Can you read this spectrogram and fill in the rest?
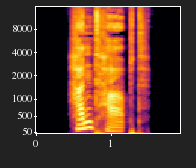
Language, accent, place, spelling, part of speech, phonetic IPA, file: German, Germany, Berlin, handhabt, verb, [ˈhantˌhaːpt], De-handhabt.ogg
- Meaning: inflection of handhaben: 1. second-person plural present 2. third-person singular present 3. plural imperative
